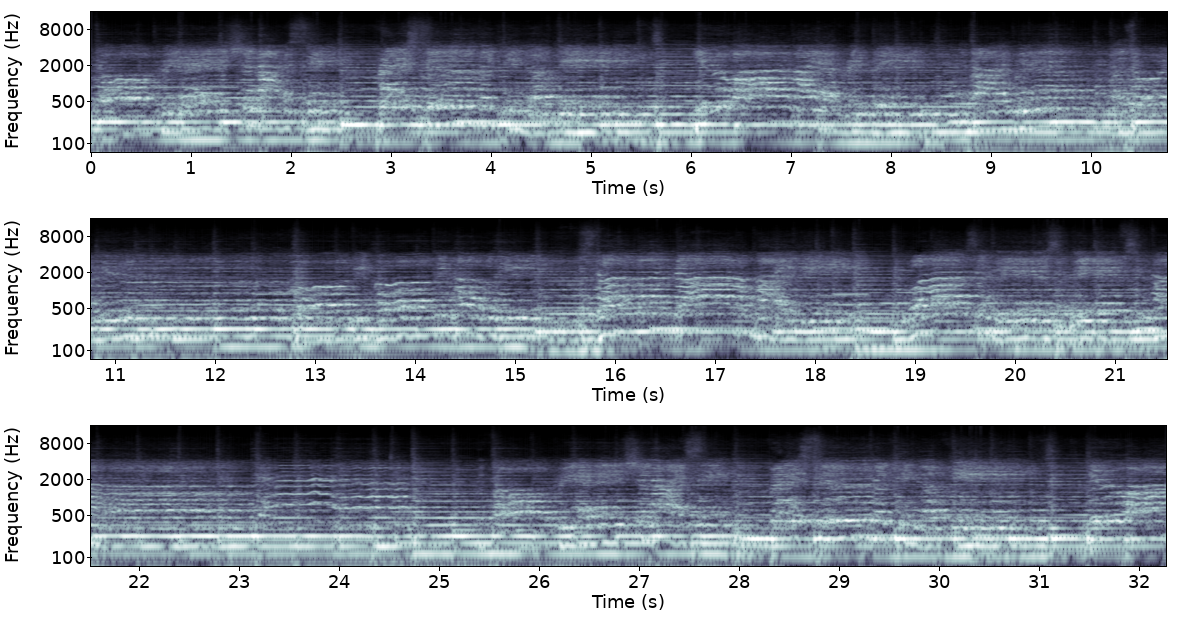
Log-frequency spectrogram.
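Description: Live worship song from a small band with guitars, with steady held chords under sung melody; the singing sounds like several voices together.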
